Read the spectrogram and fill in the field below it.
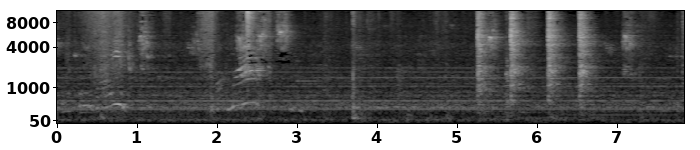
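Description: Tools clank and tap against a metal railing.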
